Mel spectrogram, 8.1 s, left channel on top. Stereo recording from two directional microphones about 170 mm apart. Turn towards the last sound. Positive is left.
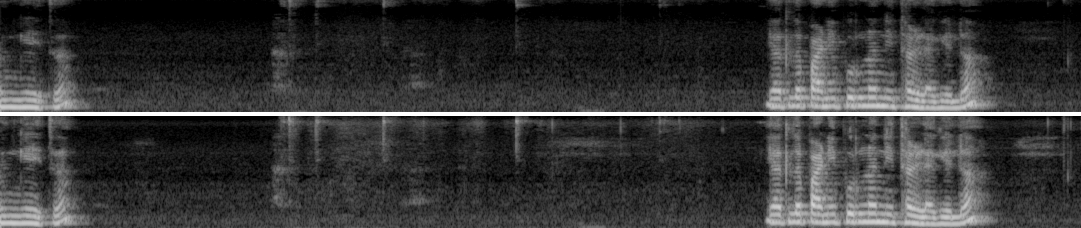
turn(degrees=-25)  # may be behind; listen again after turning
